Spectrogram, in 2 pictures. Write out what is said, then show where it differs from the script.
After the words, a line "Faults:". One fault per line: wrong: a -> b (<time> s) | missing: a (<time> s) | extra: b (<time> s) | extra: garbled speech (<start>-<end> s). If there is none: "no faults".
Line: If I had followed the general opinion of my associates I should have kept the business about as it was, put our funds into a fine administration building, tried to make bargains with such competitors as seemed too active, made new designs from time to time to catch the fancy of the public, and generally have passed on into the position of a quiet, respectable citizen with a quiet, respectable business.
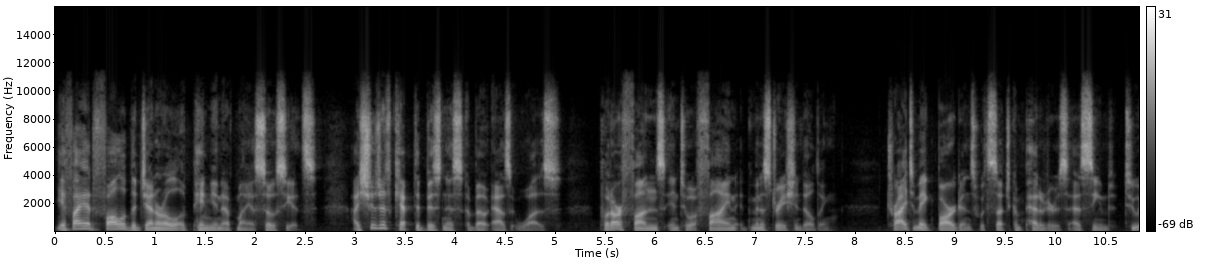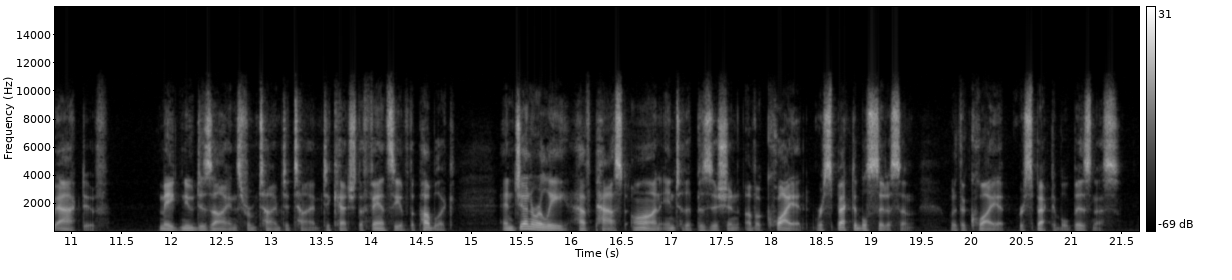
If I had followed the general opinion of my associates I should have kept the business about as it was, put our funds into a fine administration building, tried to make bargains with such competitors as seemed too active, made new designs from time to time to catch the fancy of the public, and generally have passed on into the position of a quiet, respectable citizen with a quiet, respectable business.
Faults:
no faults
